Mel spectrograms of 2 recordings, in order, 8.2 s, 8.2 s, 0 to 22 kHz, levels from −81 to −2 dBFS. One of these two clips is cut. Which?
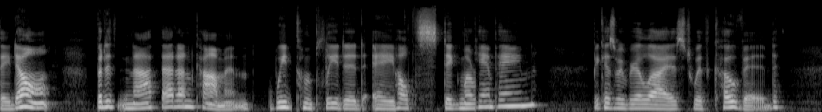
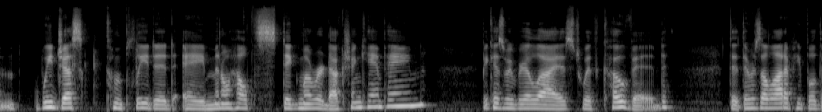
first; 4 cuts; at 1.2 s, 2.9 s, 4.0 s, 4.8 s

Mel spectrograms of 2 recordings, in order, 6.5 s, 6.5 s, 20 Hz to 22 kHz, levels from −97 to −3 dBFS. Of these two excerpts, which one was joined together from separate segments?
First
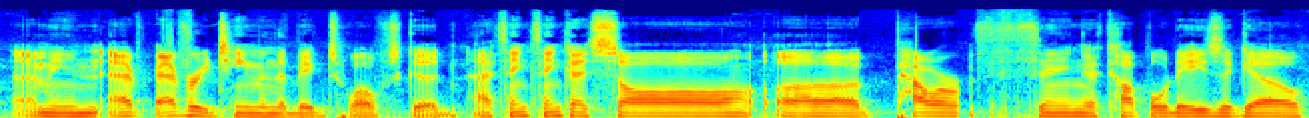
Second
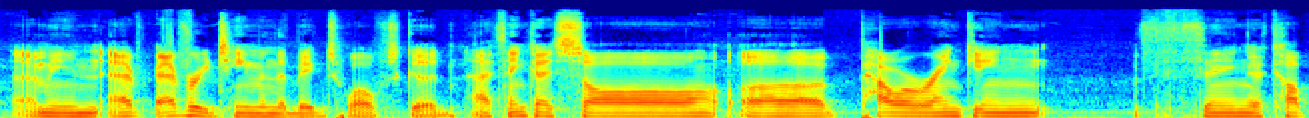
first; 2 cuts; at 2.7 s, 4.8 s

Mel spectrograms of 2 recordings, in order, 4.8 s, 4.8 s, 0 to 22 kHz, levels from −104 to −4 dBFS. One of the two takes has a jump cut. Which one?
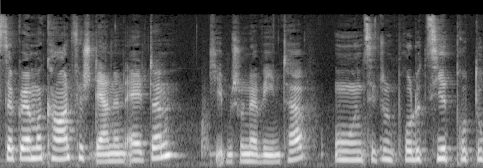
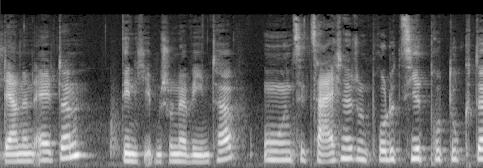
first; 2 cuts; at 2.1 s, 3.8 s

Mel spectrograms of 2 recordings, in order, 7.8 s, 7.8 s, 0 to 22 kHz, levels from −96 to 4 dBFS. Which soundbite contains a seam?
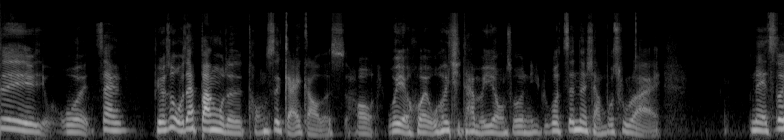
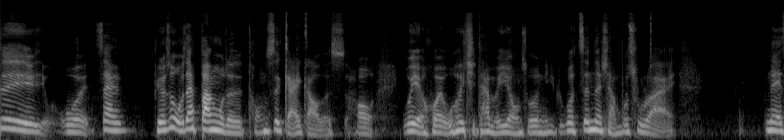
first; 1 cut; at 3.8 s

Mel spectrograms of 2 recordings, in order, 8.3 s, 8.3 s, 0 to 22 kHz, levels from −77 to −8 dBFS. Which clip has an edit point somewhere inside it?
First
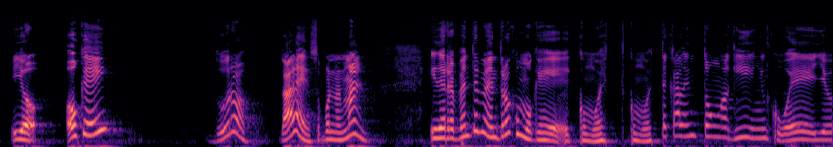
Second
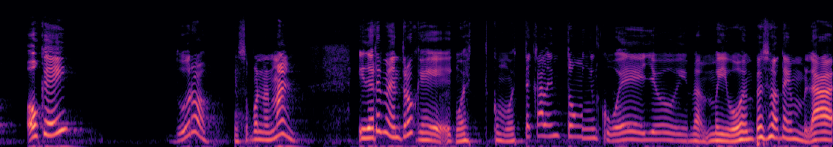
second; 6 cuts; at 2.4 s, 3.8 s, 4.2 s, 4.6 s, 5.8 s, 6.9 s

